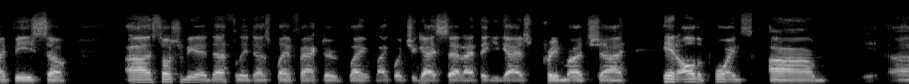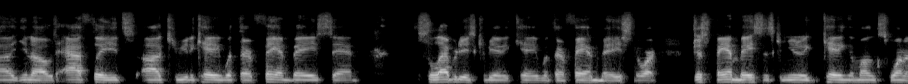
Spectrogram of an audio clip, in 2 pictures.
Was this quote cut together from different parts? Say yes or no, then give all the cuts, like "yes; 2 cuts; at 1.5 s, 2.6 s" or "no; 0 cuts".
yes; 3 cuts; at 7.5 s, 9.6 s, 15.4 s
